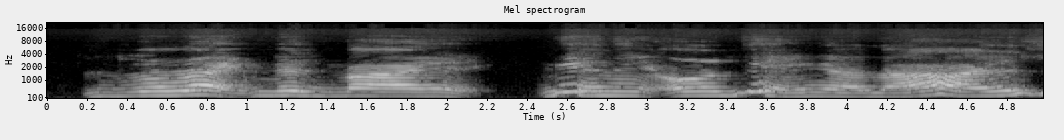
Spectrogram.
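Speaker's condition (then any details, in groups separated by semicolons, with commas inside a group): Cerebral palsy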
